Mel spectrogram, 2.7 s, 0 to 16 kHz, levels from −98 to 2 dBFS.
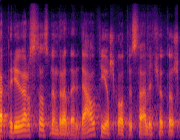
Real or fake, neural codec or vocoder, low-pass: fake; autoencoder, 48 kHz, 32 numbers a frame, DAC-VAE, trained on Japanese speech; 14.4 kHz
